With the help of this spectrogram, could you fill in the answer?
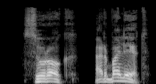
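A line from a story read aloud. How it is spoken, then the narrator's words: Harsh bark. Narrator (Russian): рявкнул я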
